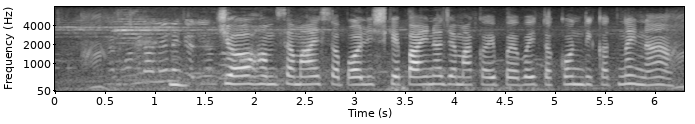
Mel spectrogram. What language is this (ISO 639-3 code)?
mai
